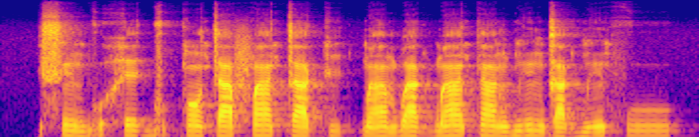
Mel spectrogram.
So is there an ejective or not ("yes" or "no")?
no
